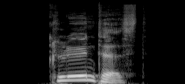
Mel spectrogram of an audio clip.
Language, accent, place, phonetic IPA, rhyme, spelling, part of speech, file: German, Germany, Berlin, [ˈkløːntəst], -øːntəst, klöntest, verb, De-klöntest.ogg
- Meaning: inflection of klönen: 1. second-person singular preterite 2. second-person singular subjunctive II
